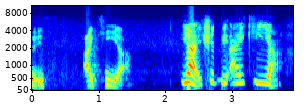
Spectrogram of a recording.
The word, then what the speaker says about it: IKEA: Do you know IKEA?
